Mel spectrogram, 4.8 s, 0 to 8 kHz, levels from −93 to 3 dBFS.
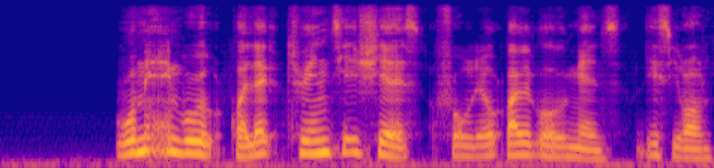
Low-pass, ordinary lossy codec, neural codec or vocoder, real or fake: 7.2 kHz; none; autoencoder, 22.05 kHz, a latent of 192 numbers a frame, VITS, trained on many speakers; fake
